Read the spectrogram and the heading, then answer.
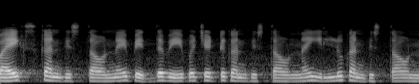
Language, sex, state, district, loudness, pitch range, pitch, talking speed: Telugu, female, Andhra Pradesh, Sri Satya Sai, -20 LUFS, 155-180 Hz, 165 Hz, 145 wpm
